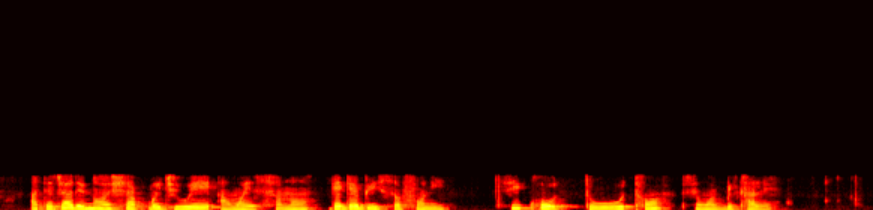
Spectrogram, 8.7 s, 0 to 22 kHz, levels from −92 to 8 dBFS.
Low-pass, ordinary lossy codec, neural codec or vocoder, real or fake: 3.6 kHz; none; codec, 16 kHz, 16 kbps, FreqCodec, smaller model; fake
